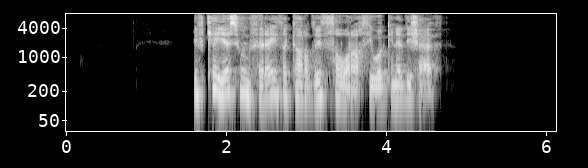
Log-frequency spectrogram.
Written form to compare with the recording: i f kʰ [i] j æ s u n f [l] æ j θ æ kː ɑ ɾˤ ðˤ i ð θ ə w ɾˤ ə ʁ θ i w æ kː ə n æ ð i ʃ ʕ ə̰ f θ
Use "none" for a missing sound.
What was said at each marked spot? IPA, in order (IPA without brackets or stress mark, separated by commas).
æ, ɾ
